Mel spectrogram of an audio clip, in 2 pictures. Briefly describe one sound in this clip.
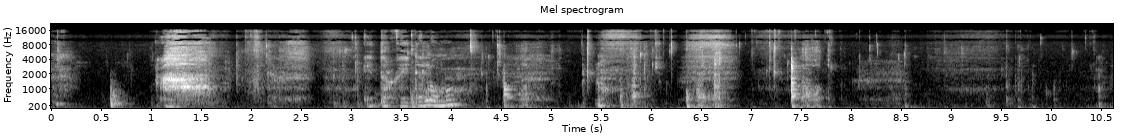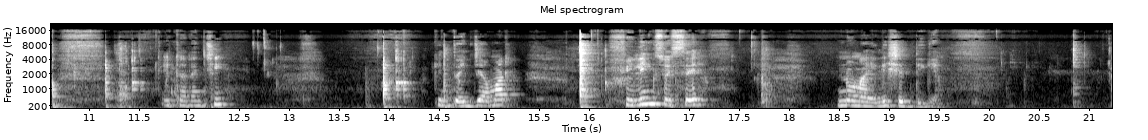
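A woman talks animatedly close by.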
